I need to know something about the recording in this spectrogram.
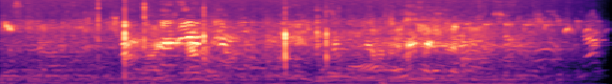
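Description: Children shout and cheer excitedly.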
